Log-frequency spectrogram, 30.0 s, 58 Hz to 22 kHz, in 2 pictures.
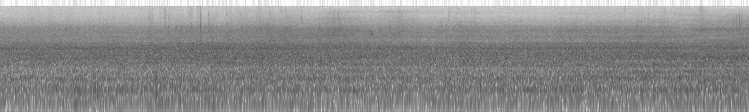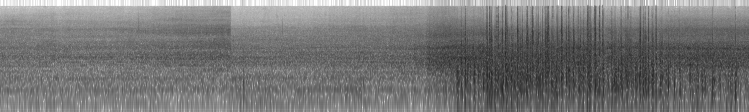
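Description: Steady road and wind noise of a car travelling at highway speed, heard from inside the cabin. About 23 seconds in it turns much louder, into a rough rush of wind buffeting the microphone.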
